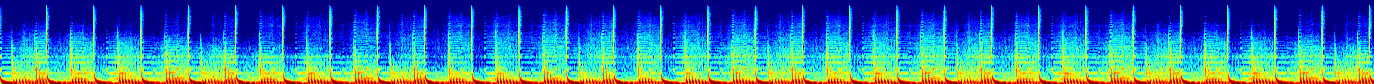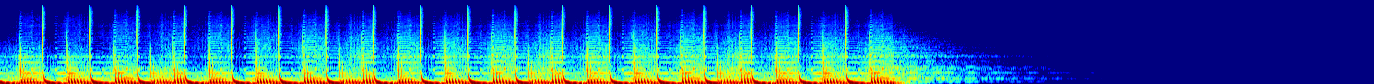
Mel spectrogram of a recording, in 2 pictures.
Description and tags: Hard style of looped sound for any arcade atmosphere; best fit in space invader, laser attack enjoy!
rhythmic, electro, arcade, beat, Laser, invader, space, game, loop, interesting, music, drum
